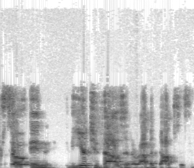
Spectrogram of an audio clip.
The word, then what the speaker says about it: Arabidopsis: but the Arabidopsis plant. – Arabidopsis, sure.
